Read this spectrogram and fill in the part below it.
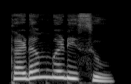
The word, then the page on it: ತಡಂಬಡಿಸು: taḍambaḍisu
